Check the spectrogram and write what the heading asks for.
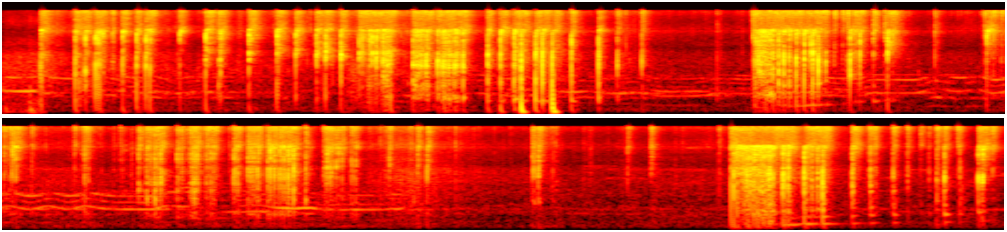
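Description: Plastic grafting tape being pulled and wound around a chestnut graft, crackling and crinkling in quick bursts, busiest in the first three seconds and again about four and nine seconds in. The wrapping seals the graft union against air.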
